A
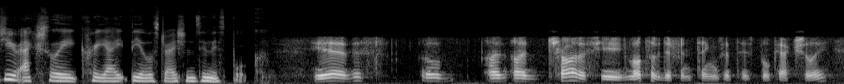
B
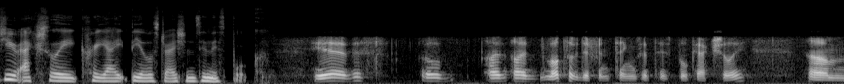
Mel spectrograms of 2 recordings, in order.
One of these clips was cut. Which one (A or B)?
B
